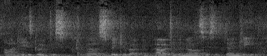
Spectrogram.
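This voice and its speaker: A man chairs a conference session and introduces a speaker in a hesitant, formal way. His pitch is a little high and stays very even. The room is extremely echoey, with loud noise behind him. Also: brisk.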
